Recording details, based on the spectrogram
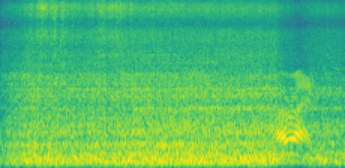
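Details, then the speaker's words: Multi Chef oven blower motor (fan) after repair, test-run on high speed; steady even rushing whoosh with no scraping, ticking or wobble, running normally. "and now let's test out motor which is called a fan actually yes now we're working we brought it back to life we'll put her on high"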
